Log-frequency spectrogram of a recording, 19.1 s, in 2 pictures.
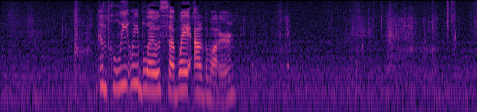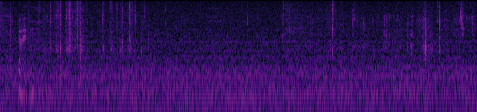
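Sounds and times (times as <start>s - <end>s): car cabin hum: 0.0s - 19.0s
chewing and biting sandwich: 15.1s - 19.0s.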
